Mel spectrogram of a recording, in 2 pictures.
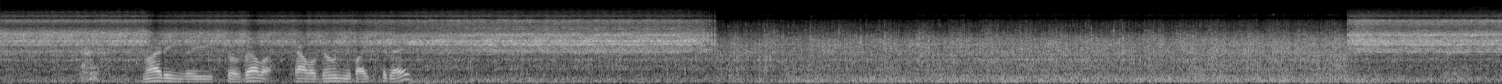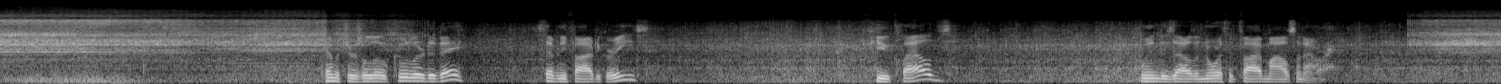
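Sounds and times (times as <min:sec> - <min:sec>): wind noise: 0:07.4 - 0:17.8.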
